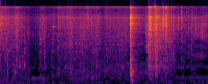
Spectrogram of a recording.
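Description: A dove cooing faintly, and a single sharp knock about a second in, followed by a brief rustle.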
